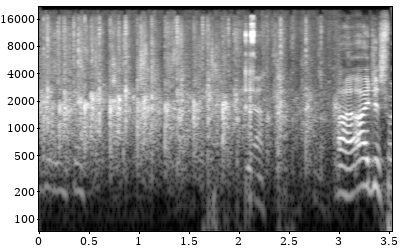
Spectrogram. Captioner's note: applause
